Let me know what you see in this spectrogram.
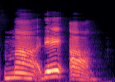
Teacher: Recuerda que las vocales abiertas es la A, la E y la O. Acá se está separando la E con la A, marea. Entonces en esta palabra que existe hiato, porque se están separando dos vocales abiertas.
